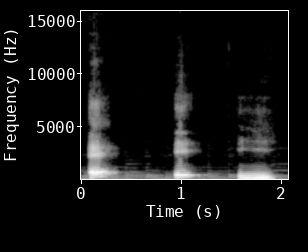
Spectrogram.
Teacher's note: as vogais anteriores como é e a minha língua vai direção ao palato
